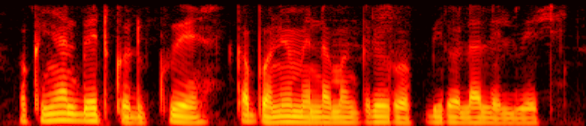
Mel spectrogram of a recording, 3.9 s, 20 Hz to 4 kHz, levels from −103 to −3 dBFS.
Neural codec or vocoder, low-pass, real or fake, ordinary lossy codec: none; 3.6 kHz; real; none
